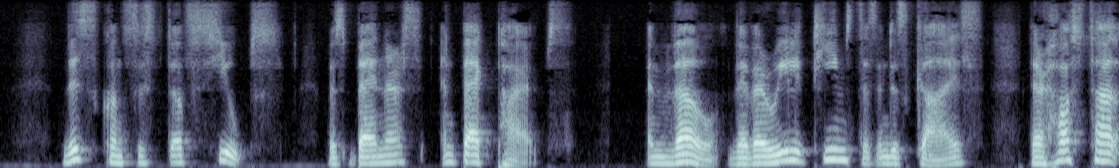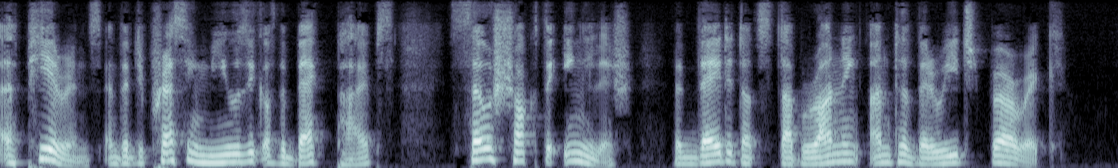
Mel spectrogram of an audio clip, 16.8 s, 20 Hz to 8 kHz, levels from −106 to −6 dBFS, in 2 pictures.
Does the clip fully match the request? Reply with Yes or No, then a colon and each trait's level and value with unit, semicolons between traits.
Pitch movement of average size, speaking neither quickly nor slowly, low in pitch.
Yes: average, 4.5 semitones; average, 145 wpm; low, 125 Hz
